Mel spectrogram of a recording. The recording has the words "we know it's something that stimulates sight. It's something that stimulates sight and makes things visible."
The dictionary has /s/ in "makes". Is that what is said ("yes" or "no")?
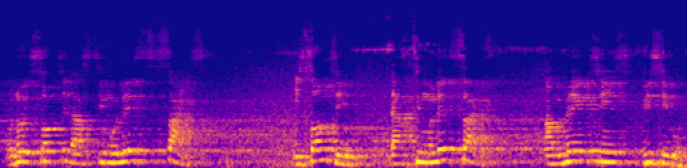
no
